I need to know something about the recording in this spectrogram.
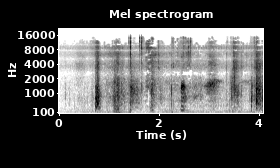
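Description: Handling noise: a string of soft, scattered knocks and rustles as the handheld phone camera is moved about over the rug.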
